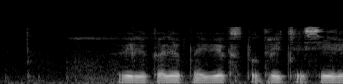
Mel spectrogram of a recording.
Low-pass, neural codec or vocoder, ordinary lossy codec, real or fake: 7.2 kHz; none; MP3, 24 kbps; real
